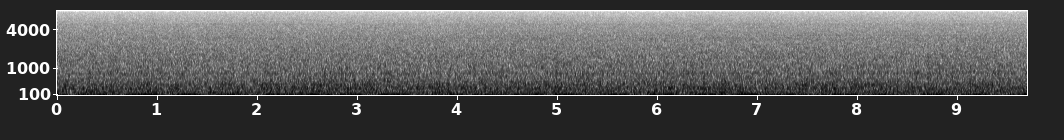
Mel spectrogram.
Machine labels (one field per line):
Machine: fan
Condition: abnormal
